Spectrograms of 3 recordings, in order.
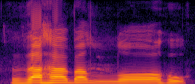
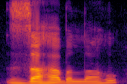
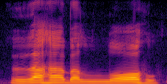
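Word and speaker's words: ذهب الله: Dhahaballahu. You have to pronounce Dhal without whistle. Do not read Zahaballahu. You have to read without whistle as Dhahaballahu.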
